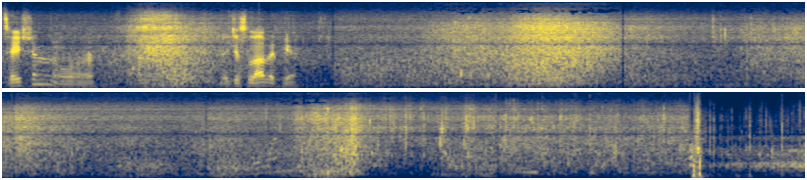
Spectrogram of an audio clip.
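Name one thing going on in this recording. Small waves wash onto a beach in swells.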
